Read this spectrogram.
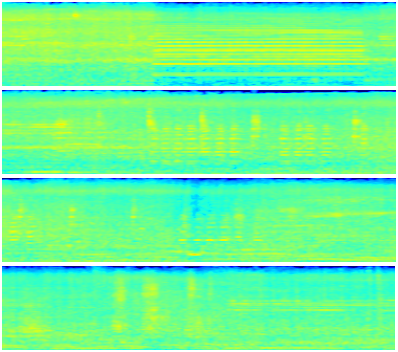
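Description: Car engines rumble as traffic rolls slowly past.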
